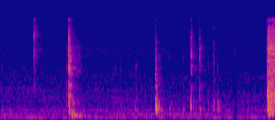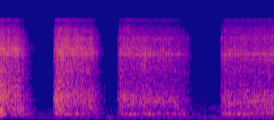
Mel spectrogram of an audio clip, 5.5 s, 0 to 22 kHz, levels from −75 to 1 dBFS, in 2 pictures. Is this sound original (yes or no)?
yes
